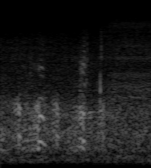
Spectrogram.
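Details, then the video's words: Canada geese getting into a fight, giving a few short, nasal honks in quick succession over a steady background hiss. "Canada Geese Honking Loudly While Getting Into a Fight"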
